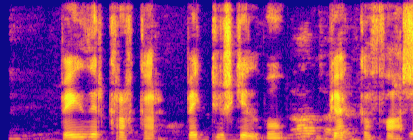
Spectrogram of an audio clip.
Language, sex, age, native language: Icelandic, male, 14, Icelandic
